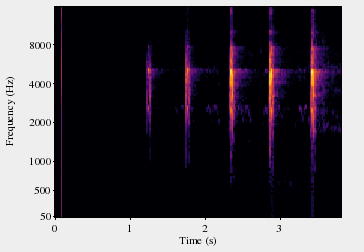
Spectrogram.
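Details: Great spotted woodpecker, widespread in Europe and northern Asia, giving sharp, high "kik" notes about every half second, getting slightly louder, after a single click at the start.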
